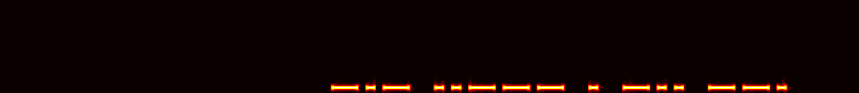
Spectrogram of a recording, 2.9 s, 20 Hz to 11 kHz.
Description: Morse code, heard as a keyed tone, about 41 wpm, 700 Hz. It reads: K2EDG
